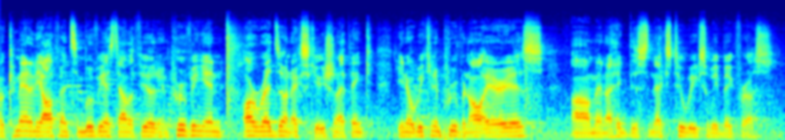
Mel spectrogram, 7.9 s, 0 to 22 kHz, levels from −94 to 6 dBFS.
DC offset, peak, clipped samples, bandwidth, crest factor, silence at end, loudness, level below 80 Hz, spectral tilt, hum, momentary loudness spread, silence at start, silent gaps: under 0.1%; 0 dBFS; under 0.1%; 13 kHz; 20 dB; 0 s; -20 LUFS; -48 dBFS; -5 dB/octave; none; 9 LU; 0 s; none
